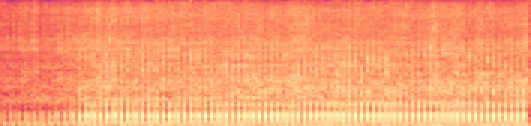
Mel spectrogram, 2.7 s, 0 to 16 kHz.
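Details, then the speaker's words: New 2018 SSR 125cc pit bike, freshly assembled, cruising at steady throttle. Buzzy, labouring note with a rough edge that never smooths out. The rider says it sounds like it's hurting and something is off; cause unclear. "but he things are so much fun sounds like it's hurting all the time sounds like something's off"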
